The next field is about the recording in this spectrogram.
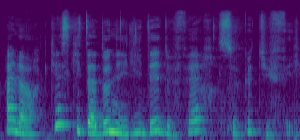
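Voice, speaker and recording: A woman conducts an interview in a casual, informal way. Her voice is fairly high, yet mellow and soft in tone. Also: lively intonation, moderate pace.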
